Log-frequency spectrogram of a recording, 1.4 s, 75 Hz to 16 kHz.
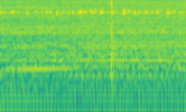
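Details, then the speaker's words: Subaru at pre-purchase inspection, cold start, charging at 14.3 volts, weak battery: steady high squeak from the front belt drive over a calm idle; either an old belt or a failing pulley, to be checked with a stethoscope. "off the bat, you can hear a squeak coming from the front. That could be either the belt is actually old or one of these pulleys is going bad."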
